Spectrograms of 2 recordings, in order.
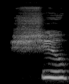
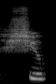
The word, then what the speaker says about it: choux: cream puffs shoe pastry the word shoe in French means cabbage actually due to the shape that they take when they bake and it's obviously not spelled like shoe that goes on your feet we're talking c-h-o-u-x shoe pastry so I've put the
